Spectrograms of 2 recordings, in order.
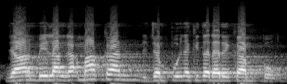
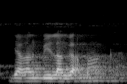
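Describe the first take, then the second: First: Emphatic warning. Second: Softer aside repeat of Jangan bilang nggak makan; hushed restatement; quiet repeat. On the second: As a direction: say it again softly to yourself. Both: Shown as a demonstration. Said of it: "bohong demi kebaikan".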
